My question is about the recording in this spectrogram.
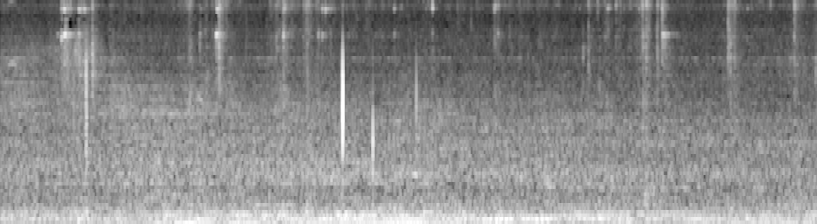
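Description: Faint, scattered clicks and light jingling with some rustling as a cat rolls on a tile floor, grabbing and kicking at a feather wand toy; the jingle fits its collar tag.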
